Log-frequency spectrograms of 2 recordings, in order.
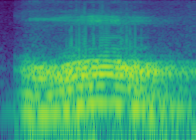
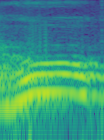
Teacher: Kalau cuma gho itu bisa semua tapi tebal. Pangkal lidah itu naik. Jadi lidah bagian pangkalnya naik.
